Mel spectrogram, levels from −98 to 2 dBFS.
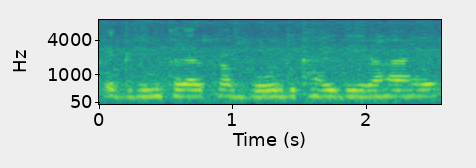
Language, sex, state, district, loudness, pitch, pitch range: Hindi, female, Chhattisgarh, Raipur, -15 LUFS, 185 Hz, 185-190 Hz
